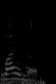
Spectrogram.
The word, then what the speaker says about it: Lila: it pronounced Lila or Lila? It's Lila. Or am I saying Lila? Lila. Lila Rose? Lila Rose? I don't know, what the fuck? Whatever. Who? Lila. It's Lila. Like a lilac.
